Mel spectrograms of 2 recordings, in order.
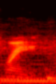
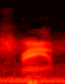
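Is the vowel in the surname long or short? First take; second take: long; short. First: The vowel is a long 'ay' sound. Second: The vowel is a short 'a' sound. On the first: The speaker calls it right. "It's Kyle Frame" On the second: The speaker calls it wrong. "not Fram"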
